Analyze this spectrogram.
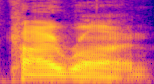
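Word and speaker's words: Kyren: Kieran, oh. Kyron. – It's Kyron. – Kyron. – I don't know where you came up with Kieran.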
